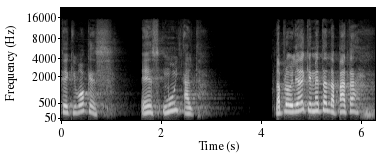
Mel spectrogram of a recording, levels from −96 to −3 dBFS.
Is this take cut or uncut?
uncut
